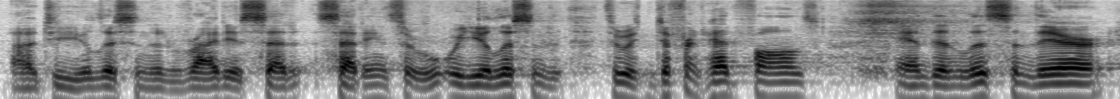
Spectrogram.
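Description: A man's voice: lowish voice, flat delivery, fast, darkish tone, a little hiss or hum. An older man hosting an interview, asking questions and chiming in with short replies. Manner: brief encouraging interjections and laughs. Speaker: interview host. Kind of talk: casual interview chat. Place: dim theatre stage at a small table.

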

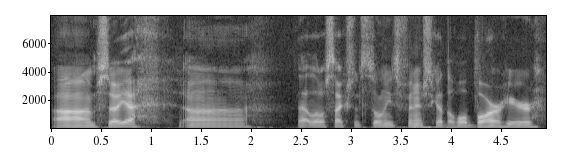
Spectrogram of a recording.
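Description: A man's voice: on the low side, flat delivery, normal speed, clean tone, dry recording. A young man casually narrating a walkthrough of his unfinished basement renovation, rambling with many ums and restarts, recorded on a handheld camera. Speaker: DIY home renovation vlogger. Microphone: handheld camera mic, filming as he walks.

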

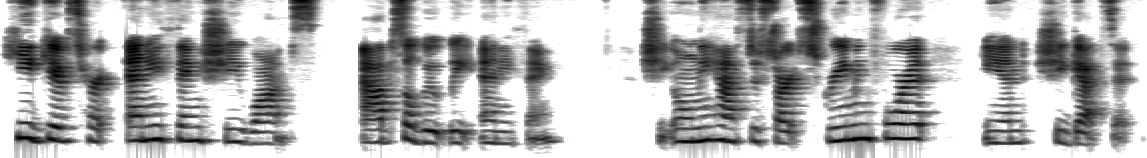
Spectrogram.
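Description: A woman voicing excited, gossipy storybook onlookers shouting in a crowd, with emphatic exclaiming. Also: on the high side, measured pace, lightly acted. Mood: loud, scandalized. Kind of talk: storybook character voices.

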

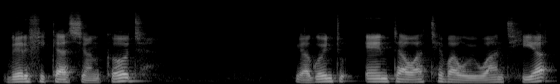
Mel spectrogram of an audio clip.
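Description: A man hosting a step-by-step tech tutorial, talking through each setting in plain, deliberate instructions at a desk indoors. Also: mid-range voice, darkish tone. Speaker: tutorial host.

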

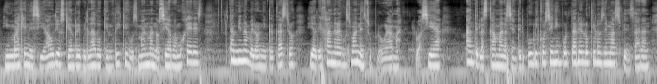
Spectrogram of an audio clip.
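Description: A woman's voice: fairly low pitch, normal speed, warm tone. A woman reading scripted celebrity gossip news as a narrator.

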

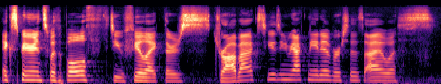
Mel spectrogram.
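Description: A woman's voice: medium pitch, fairly even intonation, a little slow, a bit bright, smooth. A woman in a meetup audience casually asking the speaker questions. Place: audience seat in meetup room, away from mic.

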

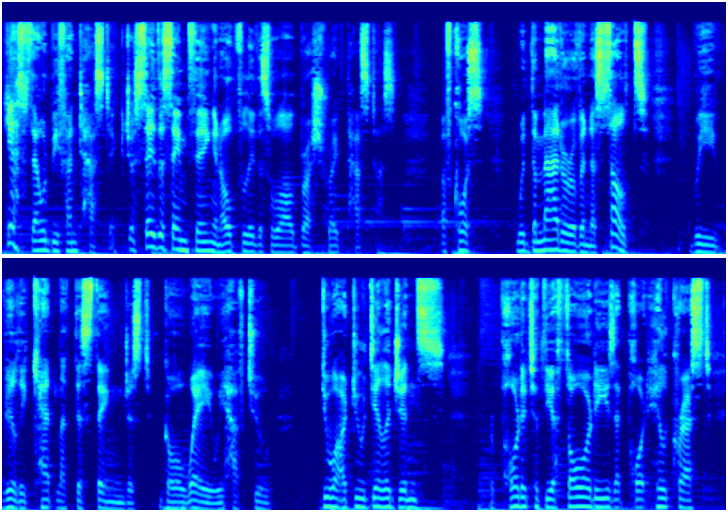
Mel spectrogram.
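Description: A man voicing a flustered, overly polite ship's steward in a tabletop roleplay, halting, formal and apologetic. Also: mid-range voice, fairly bright tone, faint music behind, natural voice. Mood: apologetic, officious.

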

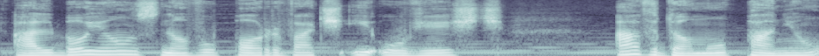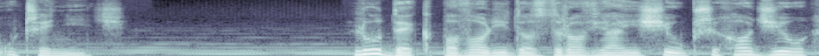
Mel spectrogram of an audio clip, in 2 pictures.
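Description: A man narrating an old tale as a scripted audio drama, in a solemn, measured, literary manner. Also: fairly high pitch, a little mellow. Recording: music playing behind the voice. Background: music.

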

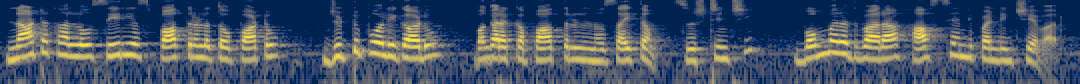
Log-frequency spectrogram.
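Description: A woman's voice: fairly high pitch, brisk. A woman reading scripted narration for a documentary-style news feature.

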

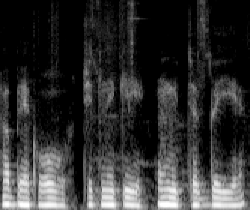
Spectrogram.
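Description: A man's voice: on the low side, completely flat delivery, takes it slowly, lo-fi sound, slight background noise. A young man with an Indian accent giving casual mobile game commentary, often repeating short phrases. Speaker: gaming video host.

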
